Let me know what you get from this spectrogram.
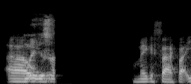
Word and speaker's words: Omega Psi Phi: But also doing my research, I see you're from member fraternity Omega Phi Psi, if I'm saying that correctly. Hope I am. Omega Psi Phi, yes.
